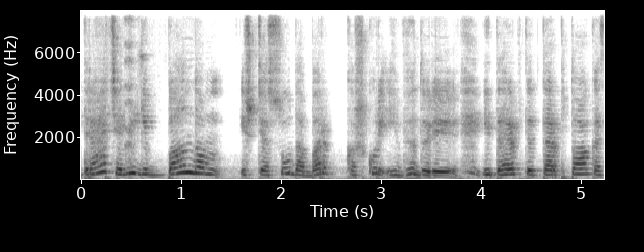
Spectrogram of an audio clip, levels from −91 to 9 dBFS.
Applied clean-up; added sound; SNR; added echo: neural separator model SepFormer DNS4.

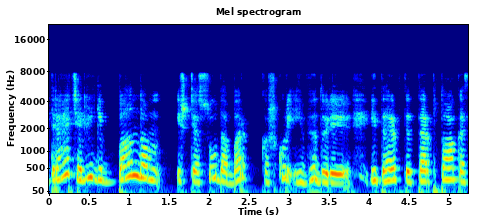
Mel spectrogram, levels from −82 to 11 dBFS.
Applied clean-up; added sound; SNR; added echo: neural mask model DeepFilterNet 3.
